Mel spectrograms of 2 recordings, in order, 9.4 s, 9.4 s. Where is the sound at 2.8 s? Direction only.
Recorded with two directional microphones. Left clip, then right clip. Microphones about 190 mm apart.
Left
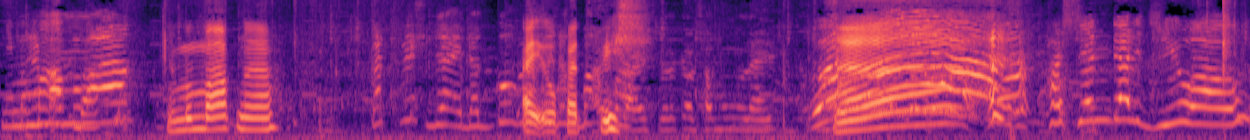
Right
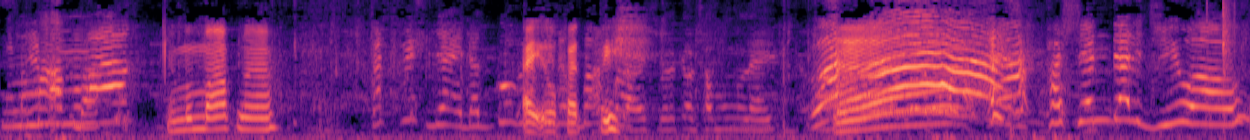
45° left (ahead or behind).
